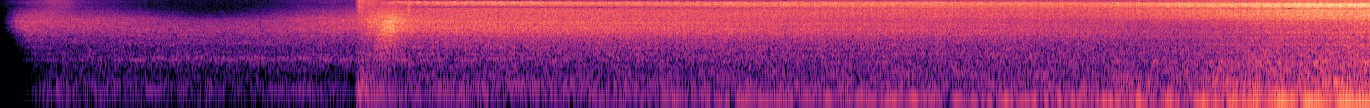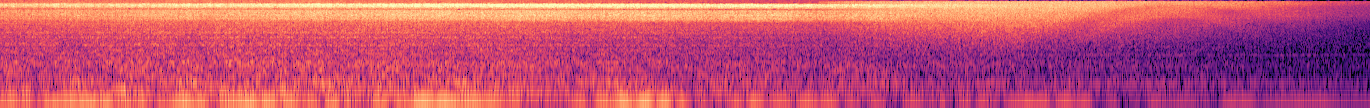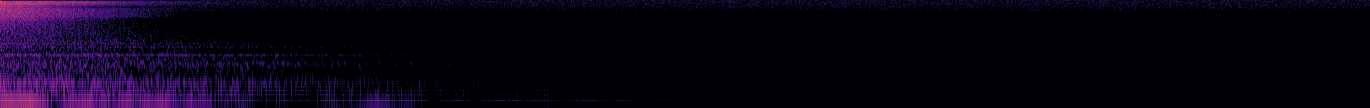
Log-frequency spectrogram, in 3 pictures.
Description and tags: The Biggening Ray
A growth-ray for making things all big and stuff.
Created by recording my actual real growth ray which I used to make some rats massive so that they could pull my carriage like horses.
